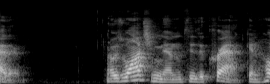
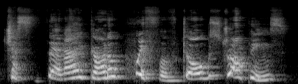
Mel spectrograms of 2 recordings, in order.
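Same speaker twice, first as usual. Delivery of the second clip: ordinary delivery, nothing marked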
